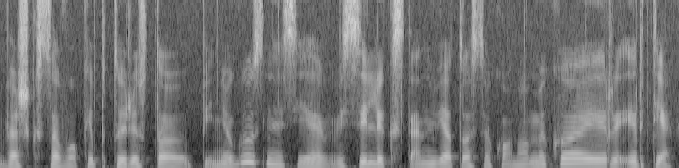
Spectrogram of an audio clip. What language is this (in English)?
Lithuanian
